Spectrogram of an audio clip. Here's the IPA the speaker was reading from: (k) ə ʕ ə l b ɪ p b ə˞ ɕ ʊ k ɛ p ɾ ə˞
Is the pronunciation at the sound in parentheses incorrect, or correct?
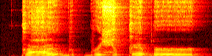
correct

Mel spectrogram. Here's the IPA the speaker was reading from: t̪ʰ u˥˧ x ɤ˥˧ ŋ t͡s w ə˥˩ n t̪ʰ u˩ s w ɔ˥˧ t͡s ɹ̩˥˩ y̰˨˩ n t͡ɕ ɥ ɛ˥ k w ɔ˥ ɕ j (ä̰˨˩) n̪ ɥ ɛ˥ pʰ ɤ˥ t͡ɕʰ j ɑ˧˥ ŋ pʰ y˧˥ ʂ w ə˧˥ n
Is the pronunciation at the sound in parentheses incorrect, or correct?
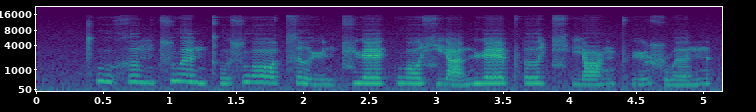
correct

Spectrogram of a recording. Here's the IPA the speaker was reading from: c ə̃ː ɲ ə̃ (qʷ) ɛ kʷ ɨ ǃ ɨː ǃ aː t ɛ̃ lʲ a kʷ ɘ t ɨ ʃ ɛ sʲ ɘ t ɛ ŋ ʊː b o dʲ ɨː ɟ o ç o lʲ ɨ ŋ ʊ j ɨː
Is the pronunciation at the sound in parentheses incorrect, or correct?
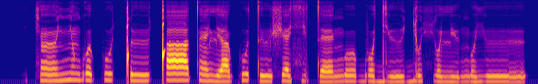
incorrect: ɡʷ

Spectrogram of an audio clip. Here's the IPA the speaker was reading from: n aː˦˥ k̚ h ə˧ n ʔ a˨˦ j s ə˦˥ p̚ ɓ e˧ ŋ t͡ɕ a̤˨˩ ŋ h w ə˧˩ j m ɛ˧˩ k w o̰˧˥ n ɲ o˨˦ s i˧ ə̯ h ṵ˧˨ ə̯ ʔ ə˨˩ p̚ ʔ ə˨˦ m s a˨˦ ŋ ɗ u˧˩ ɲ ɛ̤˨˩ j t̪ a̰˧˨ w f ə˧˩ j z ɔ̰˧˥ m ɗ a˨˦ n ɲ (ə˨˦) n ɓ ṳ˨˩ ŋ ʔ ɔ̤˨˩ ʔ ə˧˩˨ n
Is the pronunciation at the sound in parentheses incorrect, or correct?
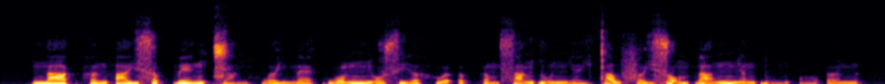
correct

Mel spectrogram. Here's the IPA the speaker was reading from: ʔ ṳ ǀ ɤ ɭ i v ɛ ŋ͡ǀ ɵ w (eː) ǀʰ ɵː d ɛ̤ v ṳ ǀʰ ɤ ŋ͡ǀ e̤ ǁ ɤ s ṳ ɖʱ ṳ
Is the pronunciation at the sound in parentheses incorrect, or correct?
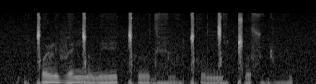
correct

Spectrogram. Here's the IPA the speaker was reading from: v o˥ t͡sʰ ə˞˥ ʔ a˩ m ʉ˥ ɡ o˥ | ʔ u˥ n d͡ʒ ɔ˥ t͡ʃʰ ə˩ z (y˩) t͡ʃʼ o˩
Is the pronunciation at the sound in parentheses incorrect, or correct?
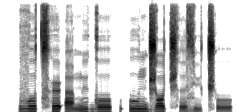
correct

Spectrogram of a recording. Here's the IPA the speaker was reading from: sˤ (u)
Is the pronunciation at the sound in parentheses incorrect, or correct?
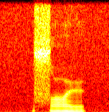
incorrect: ø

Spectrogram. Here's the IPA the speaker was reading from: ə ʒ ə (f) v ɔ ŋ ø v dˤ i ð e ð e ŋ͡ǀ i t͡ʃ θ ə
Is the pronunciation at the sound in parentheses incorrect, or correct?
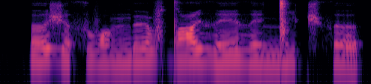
incorrect: θ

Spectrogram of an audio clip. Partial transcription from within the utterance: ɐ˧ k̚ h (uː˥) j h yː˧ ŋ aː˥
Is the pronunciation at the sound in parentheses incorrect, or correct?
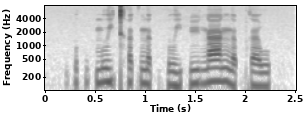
incorrect: uː˨˩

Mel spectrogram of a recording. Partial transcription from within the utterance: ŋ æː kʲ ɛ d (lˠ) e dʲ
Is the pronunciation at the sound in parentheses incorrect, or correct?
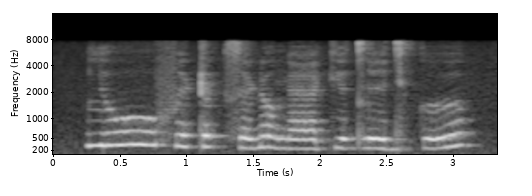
incorrect: l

